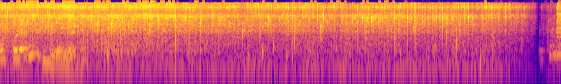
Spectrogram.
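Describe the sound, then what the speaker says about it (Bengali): Potatoes fry in mustard oil in an iron wok, giving a steady, close, dense sizzle that runs unbroken for nearly the whole stretch before dipping briefly at the very end. "আলুগুলো আমি তেলে দিয়ে ভালো করে আলুগুলোকে আমি লাল"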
